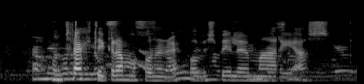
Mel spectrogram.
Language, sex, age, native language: Icelandic, female, 11, Icelandic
